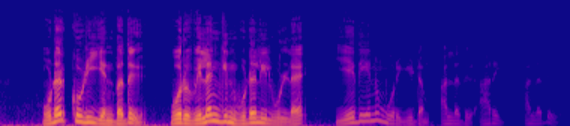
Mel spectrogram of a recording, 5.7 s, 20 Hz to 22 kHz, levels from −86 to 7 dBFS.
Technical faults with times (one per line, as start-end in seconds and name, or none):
none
